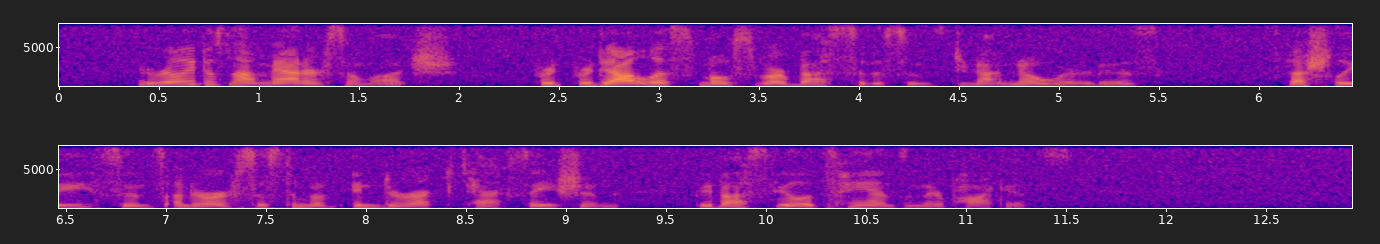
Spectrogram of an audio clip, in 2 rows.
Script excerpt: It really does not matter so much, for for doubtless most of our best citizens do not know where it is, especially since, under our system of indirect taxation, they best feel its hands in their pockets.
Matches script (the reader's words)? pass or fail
pass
